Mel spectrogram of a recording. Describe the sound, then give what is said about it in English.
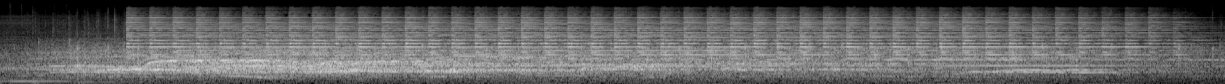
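The New York Stock Exchange bell rings for about eleven seconds to mark a newly listed company's debut. It is a bright, rapidly pulsing metallic ring over a bed of crowd noise and applause. “That's the sound of the New York Stock Exchange bell marking the debut of a newly listed company.”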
